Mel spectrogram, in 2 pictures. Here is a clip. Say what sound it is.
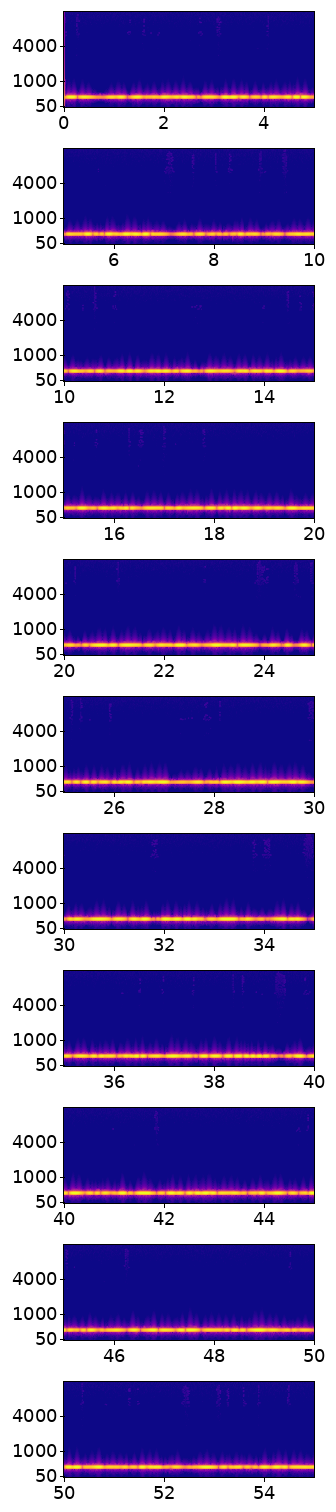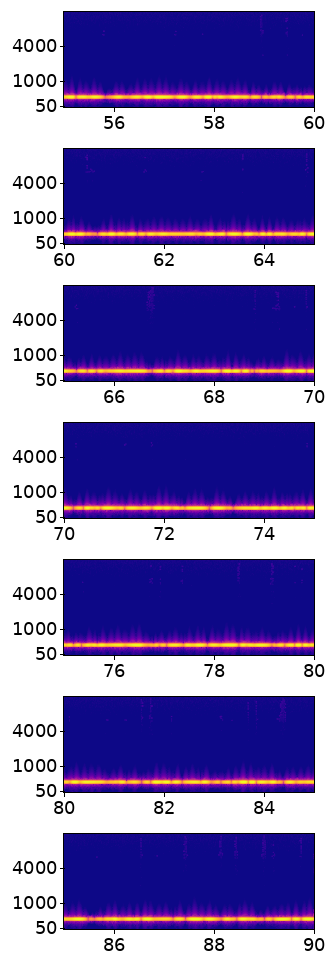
digital flame
testing new generator. randomly fluctuating pulsation of a tone
drone, experimental, generator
